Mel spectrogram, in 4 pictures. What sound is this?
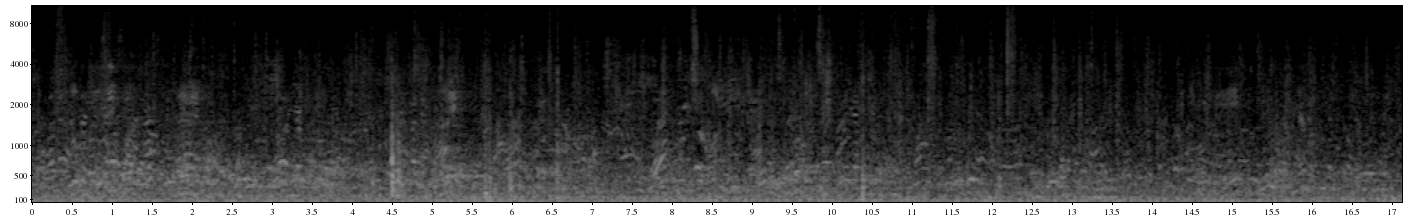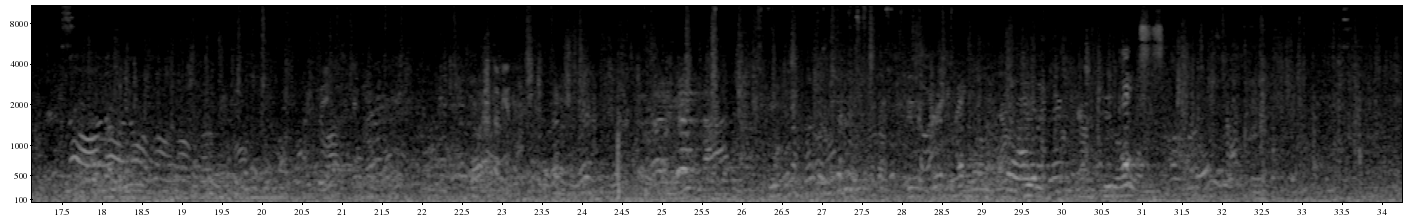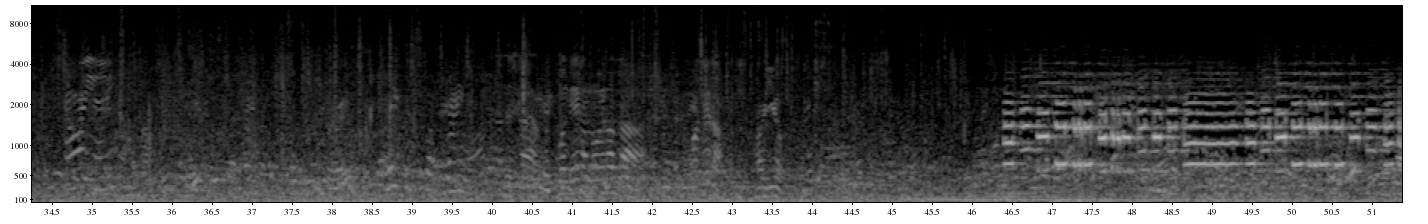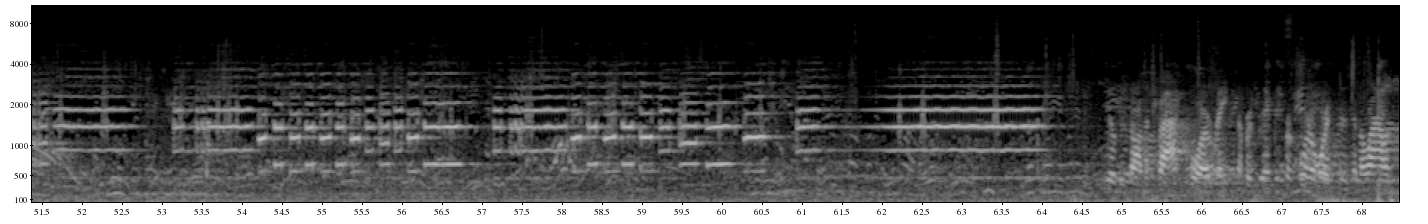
This is a recording of the horses warming up in the paddock at Arapahoe Park in Colorado.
